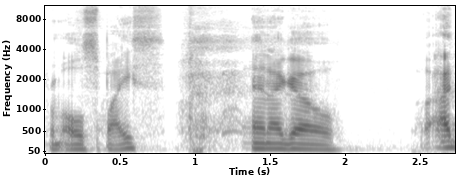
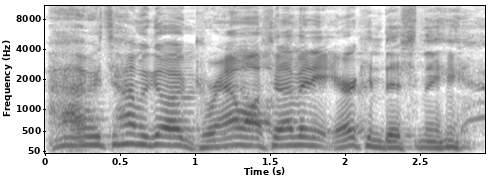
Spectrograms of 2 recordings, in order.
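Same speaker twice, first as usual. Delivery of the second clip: put-on higher, louder whiny kid voice; kids complaining; 8 semitones higher, 7 dB louder than usual. Kids complain about grandma's car, whiny. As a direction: whine like a sweaty kid in the back seat. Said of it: "my kids used to be like".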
